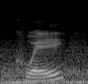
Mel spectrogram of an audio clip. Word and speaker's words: Quay: We used to argue about Quay. I always called it Key, of course.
